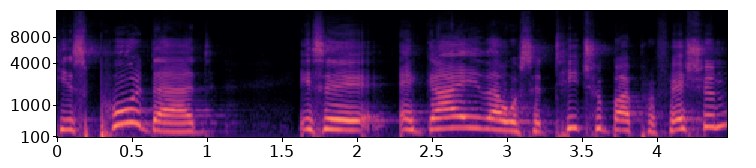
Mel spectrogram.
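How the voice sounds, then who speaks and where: Speaking at a fairly slow pace, a woman uses a high pitch, lively intonation and very even loudness. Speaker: business speaker and mentor. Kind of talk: motivational talk. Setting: stage with audience.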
